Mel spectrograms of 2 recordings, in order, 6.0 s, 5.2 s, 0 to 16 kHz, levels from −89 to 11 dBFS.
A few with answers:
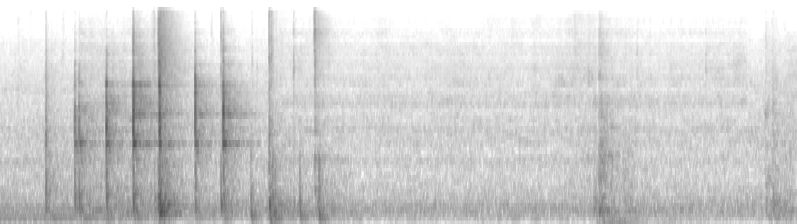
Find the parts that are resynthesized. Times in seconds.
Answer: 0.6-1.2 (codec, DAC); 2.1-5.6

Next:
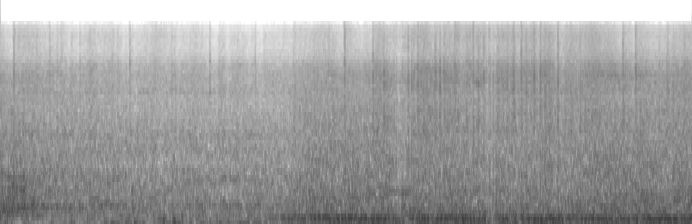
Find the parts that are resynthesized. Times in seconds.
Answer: 0.0-5.2 (autoencoder, DAC-VAE)

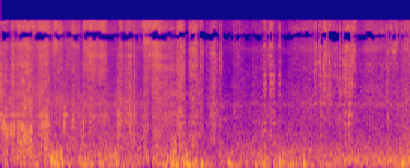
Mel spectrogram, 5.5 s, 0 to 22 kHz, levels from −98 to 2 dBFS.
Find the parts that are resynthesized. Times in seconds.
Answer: 0.0-2.3 (vocoder, Vocos)

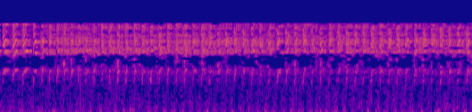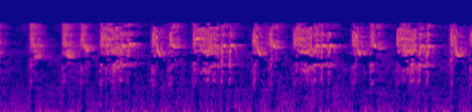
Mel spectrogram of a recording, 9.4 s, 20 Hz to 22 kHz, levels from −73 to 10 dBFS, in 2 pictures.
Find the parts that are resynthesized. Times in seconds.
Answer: 4.9-5.7 (vocoder, Vocos)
